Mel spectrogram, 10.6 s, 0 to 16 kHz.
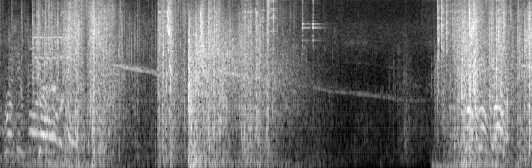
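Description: Gunfire in the Metal Gear Solid 4: Guns of the Patriots video game: scattered shots and bursts crackling amid battle noise, with shouted voices, dropping to a quieter lull before the fighting resumes loudly.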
